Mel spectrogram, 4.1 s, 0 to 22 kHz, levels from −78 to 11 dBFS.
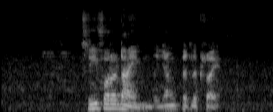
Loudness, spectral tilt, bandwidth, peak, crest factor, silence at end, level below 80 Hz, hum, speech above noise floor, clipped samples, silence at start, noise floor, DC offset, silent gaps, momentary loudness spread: -25 LUFS; -6.5 dB/octave; 14.5 kHz; -8 dBFS; 20 dB; 0.8 s; -62 dBFS; none; 33 dB; under 0.1%; 1.25 s; -58 dBFS; under 0.1%; none; 12 LU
